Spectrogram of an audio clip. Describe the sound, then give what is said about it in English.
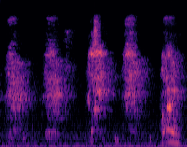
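A chihuahua named Buster barks five times at someone at the door, in a steady, rapid rhythm, each yap short and high-pitched, moderately quiet with no voices. “He's a chihuahua and he thinks he's a guard dog.”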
